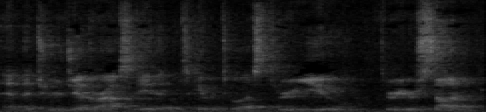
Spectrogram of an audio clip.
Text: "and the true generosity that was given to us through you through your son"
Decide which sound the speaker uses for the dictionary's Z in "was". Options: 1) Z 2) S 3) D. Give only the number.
1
